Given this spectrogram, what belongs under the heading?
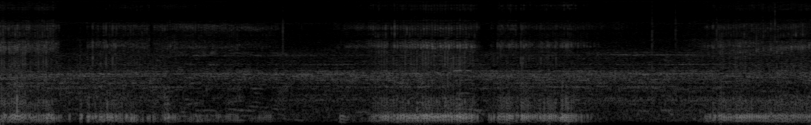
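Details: Sleeping bulldog snoring; repeated raspy, rattling snores, each breath about a second long with short gaps between.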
